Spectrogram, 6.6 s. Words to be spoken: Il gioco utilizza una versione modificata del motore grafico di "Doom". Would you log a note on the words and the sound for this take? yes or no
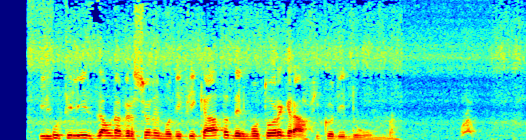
yes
